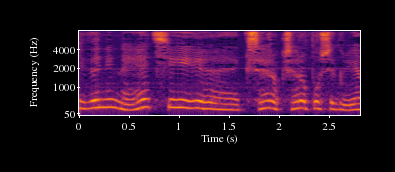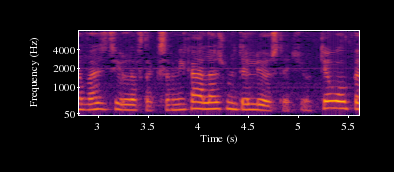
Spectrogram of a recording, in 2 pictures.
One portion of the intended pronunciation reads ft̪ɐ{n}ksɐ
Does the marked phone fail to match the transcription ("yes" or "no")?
yes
